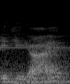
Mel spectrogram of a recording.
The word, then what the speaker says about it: ikigai: Ikigai.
